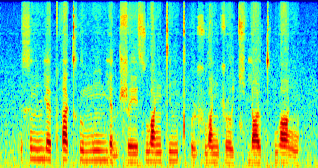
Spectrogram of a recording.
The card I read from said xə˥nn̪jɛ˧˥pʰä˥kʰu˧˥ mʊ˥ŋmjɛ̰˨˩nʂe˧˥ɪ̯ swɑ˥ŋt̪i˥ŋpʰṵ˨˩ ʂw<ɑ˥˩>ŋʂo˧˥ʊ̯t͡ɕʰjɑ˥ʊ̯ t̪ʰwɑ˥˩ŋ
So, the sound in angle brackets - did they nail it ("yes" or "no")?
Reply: yes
